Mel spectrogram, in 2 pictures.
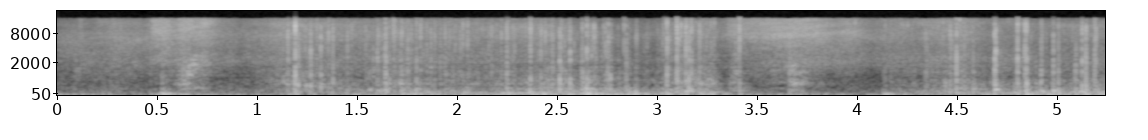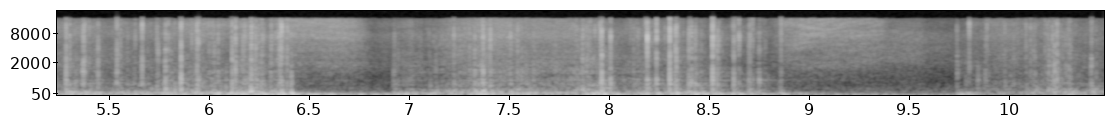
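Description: Long fingernails on both hands scratch and tap the taut front of a stretched canvas dreamcatcher print on its frame, held close to the microphone. Dense, uneven bursts of dry scratching mix with quick taps, giving a bright rasp over a low, drum-like thump from the canvas.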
